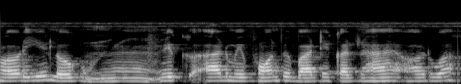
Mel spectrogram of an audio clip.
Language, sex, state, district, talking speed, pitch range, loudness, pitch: Hindi, male, Bihar, West Champaran, 180 wpm, 155-170 Hz, -16 LUFS, 165 Hz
